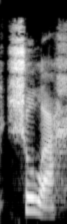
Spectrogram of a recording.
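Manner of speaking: Scholach, final ch rasped in the throat; ch like clearing a bug from the throat; Scottish pronunciation. Shown as a demonstration. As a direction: say Scholach with the loch sound. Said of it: "bug stuck in the back of your throat".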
